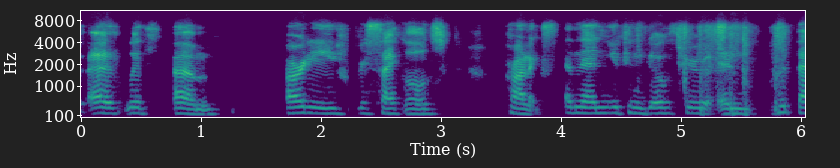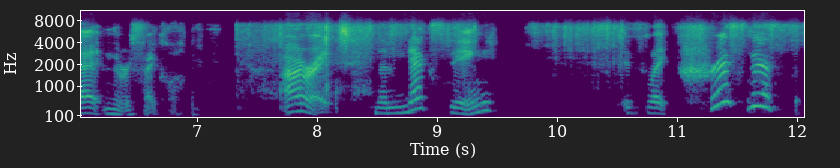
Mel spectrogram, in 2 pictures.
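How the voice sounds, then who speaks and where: A woman giving a casual product unboxing, talking in a chatty, rambling way with many fillers and restarts, sometimes reading product copy aloud haltingly. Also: lowish voice, fairly bright tone, slight background noise. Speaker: product reviewer.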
